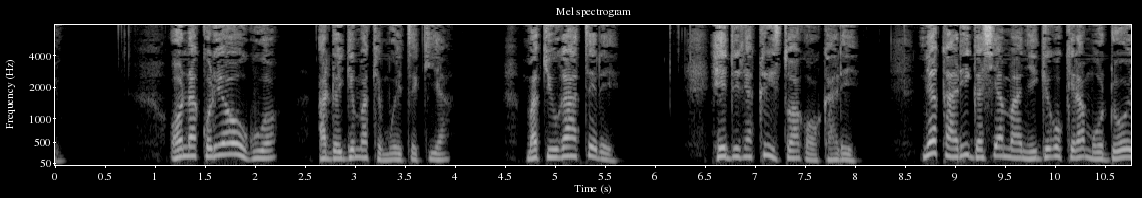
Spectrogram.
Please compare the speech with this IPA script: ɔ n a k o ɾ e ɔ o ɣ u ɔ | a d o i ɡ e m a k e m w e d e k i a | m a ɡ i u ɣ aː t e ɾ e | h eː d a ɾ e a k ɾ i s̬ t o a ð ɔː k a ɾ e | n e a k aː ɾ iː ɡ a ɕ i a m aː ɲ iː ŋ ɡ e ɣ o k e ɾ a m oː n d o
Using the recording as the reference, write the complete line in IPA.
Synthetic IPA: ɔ n a k o ɾ e ɔ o ɣ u ɔ | a d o i ɡ e m a k e m w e t e k i a | m a k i u ɣ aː t e ɾ e | h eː d e ɾ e a k ɾ i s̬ t o a ɣ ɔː k a ɾ e | n e a k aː ɾ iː ɡ a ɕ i a m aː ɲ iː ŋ ɡ e ɣ o k e ɾ a m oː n d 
